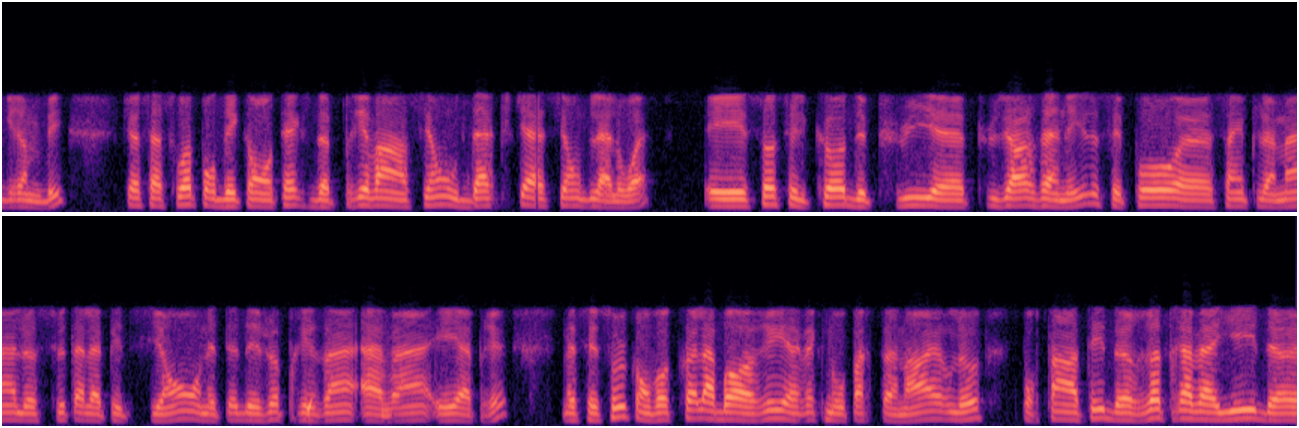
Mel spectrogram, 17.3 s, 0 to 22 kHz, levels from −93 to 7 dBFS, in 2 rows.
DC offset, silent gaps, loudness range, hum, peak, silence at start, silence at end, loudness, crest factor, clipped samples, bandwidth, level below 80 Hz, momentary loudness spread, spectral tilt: under 0.1%; none; 3 LU; none; -4 dBFS; 0 s; 0 s; -22 LUFS; 18 dB; under 0.1%; 3.9 kHz; -82 dBFS; 8 LU; -9.5 dB/octave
